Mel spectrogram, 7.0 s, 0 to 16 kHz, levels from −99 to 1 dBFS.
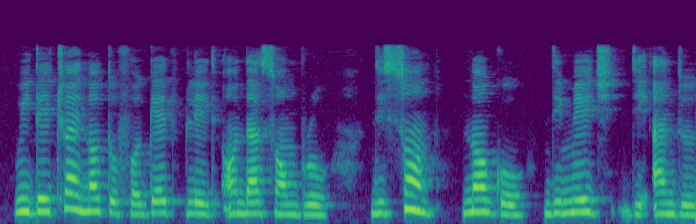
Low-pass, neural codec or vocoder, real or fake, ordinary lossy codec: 7.2 kHz; none; real; MP3, 96 kbps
